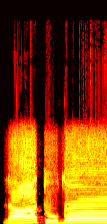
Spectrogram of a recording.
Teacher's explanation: ضاد کو را کے ساتھ تھوڑی دیر ملانا ہے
